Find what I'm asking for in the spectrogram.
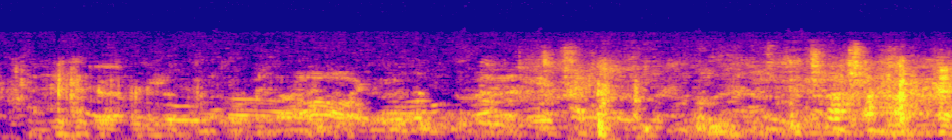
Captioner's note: people chattering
